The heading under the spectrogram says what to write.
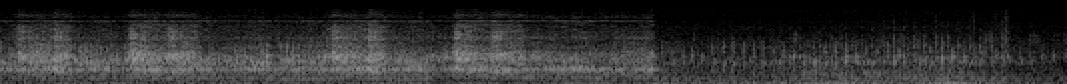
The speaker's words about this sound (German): Ja, jetzt hört man ein bisschen den Zug. Genau. Das Zuggeräusch und dann geht das Signal hoch und die Schranke auf und zu und der kleine Zug bewegt sich da im Kreis.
